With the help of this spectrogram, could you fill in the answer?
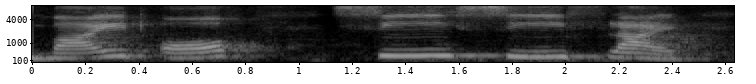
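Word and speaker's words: tsetse: दोनों का transmitting agent जो ट्राइपेनोसोमा है ये ट्रांसमिट होता है बाय the bite of सी फ्लाई। यहाँ पर टी होता है साइलेंट, ठीक है, टी फॉर ट्राइपेनोसोमिएसिस एंड टी फॉर सी फ्लाई।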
